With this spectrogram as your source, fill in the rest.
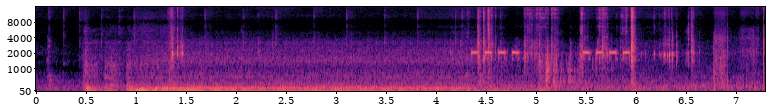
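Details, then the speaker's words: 2003 Honda CR-V 2.4 that buzzed or beeped instead of starting, now with a new Beck Arnley 201-1810 ignition switch module. Keys rattle, then a short crank and a clean catch into a steady idle with no beeping or buzzing. Normal start. "And you can actually hear now no more pinging, no more weird electrical sound, buzzing sound. It's all gone."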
